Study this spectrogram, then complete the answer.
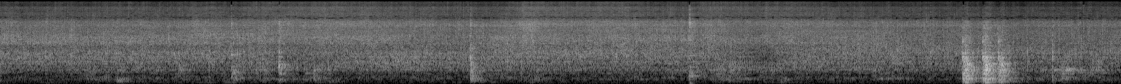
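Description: Duck meat fries steadily in a pan, a dense continuous sizzle with occasional stirring scrapes and a louder clatter near the end, no voices.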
